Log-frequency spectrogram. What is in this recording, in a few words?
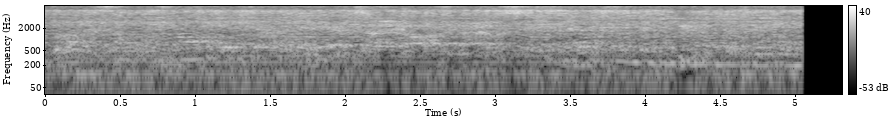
whispered voice recorded "Inside the office"; Case: State Theater, Easton, PA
